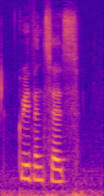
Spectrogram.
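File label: "grievances", US English; pronunciations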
